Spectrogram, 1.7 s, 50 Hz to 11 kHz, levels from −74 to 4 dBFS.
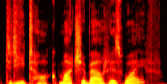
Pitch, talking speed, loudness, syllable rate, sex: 215 Hz, 250 wpm, -18 LUFS, 5.1 syllables/s, female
